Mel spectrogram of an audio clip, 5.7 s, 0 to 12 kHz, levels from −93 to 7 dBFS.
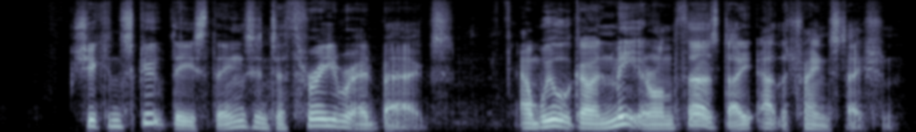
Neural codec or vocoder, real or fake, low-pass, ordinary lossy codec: vocoder, 24 kHz, 100 mel bands, Vocos; fake; none; none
